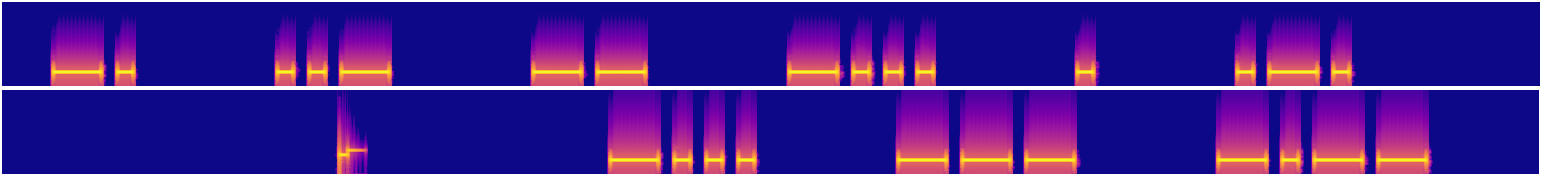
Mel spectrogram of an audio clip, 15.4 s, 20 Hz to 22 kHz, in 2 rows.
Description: Morse code, heard as a keyed tone, about 15 wpm, spaced as for 9 wpm, 700 Hz. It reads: NUMBER BOY
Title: 3x Character Spacing - Top 200 Words - 15wpm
